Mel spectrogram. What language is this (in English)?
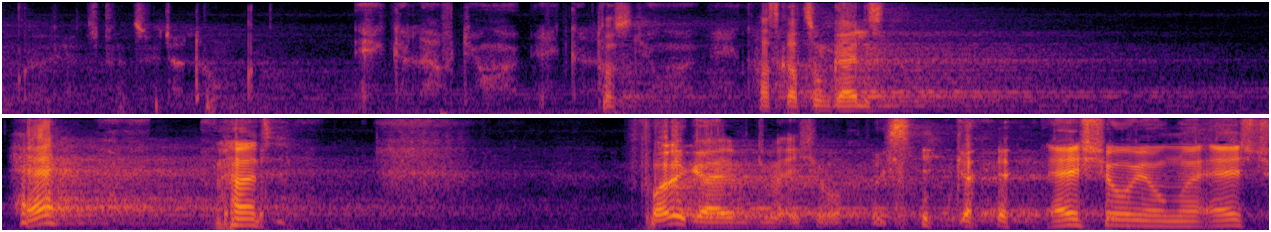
German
